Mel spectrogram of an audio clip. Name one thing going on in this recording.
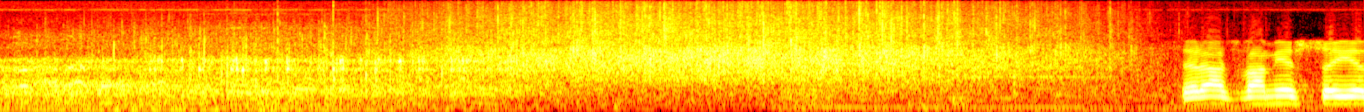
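A large crowd applauds and cheers in a big echoing hall.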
